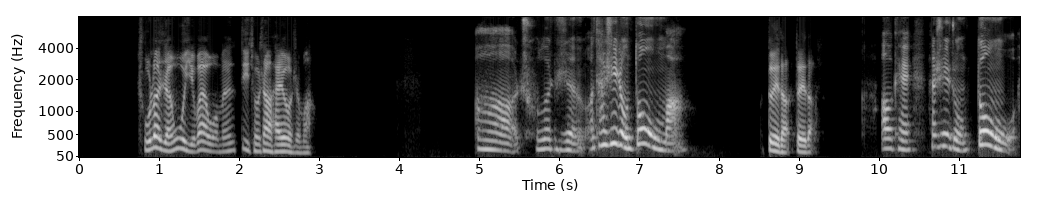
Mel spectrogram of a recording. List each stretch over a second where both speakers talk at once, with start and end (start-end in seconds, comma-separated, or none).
none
